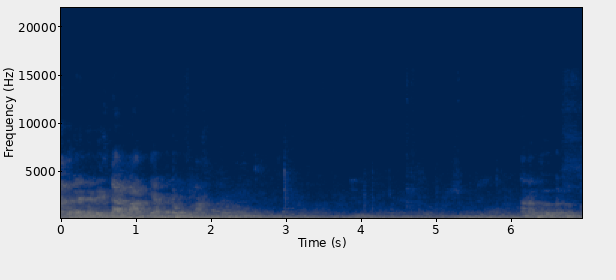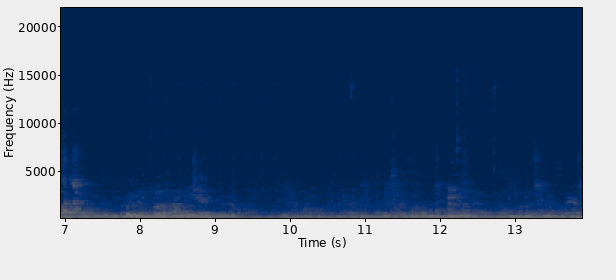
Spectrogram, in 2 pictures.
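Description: A young man speaks calmly, lecturing in a room with some echo.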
